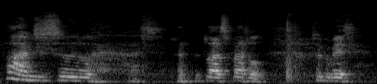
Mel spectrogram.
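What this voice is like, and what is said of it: Breathless, out-of-breath speech. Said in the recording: “Why are you so out of breath?”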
